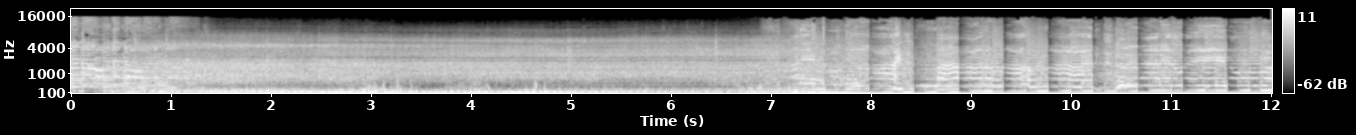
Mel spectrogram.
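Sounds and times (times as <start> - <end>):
tractor diesel engine under load: 0.0 - 12.0.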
